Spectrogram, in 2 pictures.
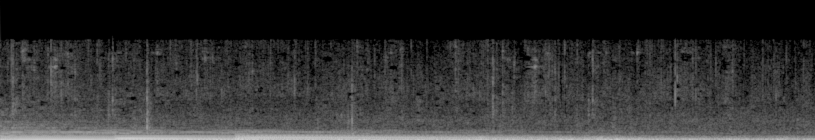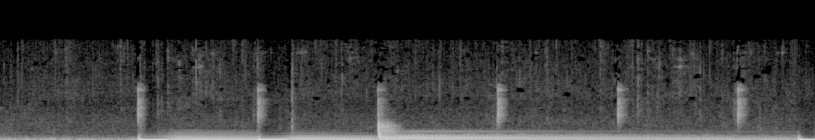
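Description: Slow relaxation music of held notes that fade away, over a steady rain sound. New notes are struck about five and six seconds in, each with a deep low thump.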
